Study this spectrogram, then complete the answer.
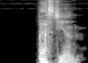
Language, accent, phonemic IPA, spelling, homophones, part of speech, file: English, Australia, /ˈbæsti.ən/, bastion, Bastian, noun / verb, En-au-bastion.ogg
- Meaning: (noun) 1. A projecting part of a rampart or other fortification 2. A well-fortified position; a stronghold or citadel 3. A person, group, or thing, that strongly defends some principle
